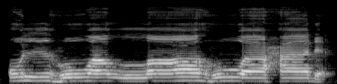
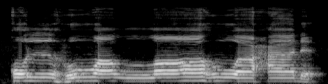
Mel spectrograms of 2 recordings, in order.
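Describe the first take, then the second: The two takes are said the same way.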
